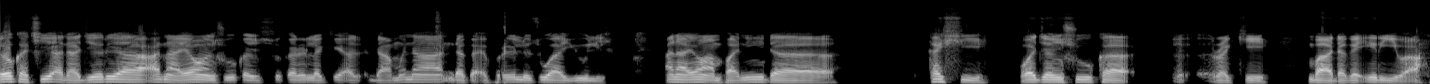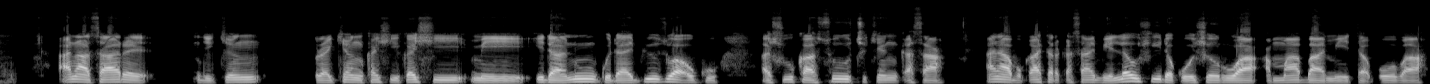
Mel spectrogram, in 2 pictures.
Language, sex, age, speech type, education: Hausa, male, 30-45, spontaneous, tertiary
